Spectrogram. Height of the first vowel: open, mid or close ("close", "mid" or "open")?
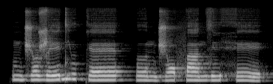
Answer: mid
